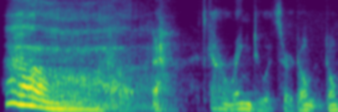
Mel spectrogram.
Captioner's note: sighs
